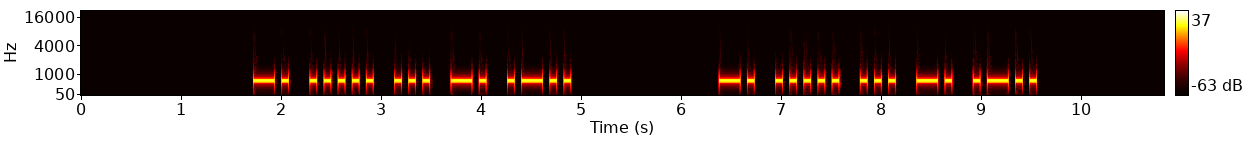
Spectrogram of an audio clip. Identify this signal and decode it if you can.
Morse code, heard as a keyed tone, about 17 wpm, 700 Hz. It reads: N5SNL N5SNL
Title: USA Call Signs - 5 Characters - Repeated 2x - 17wpm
